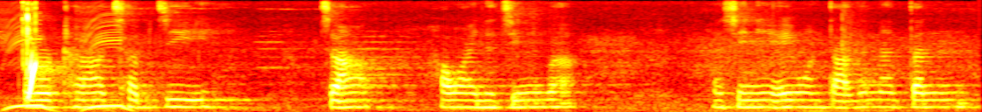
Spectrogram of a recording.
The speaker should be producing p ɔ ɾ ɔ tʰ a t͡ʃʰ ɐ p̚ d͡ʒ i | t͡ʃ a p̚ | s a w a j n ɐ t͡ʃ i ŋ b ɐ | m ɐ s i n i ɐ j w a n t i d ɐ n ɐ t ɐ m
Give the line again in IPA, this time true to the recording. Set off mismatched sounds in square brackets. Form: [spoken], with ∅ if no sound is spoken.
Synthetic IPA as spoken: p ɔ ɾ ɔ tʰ a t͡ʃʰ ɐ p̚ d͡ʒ i | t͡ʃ a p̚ | [h] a w a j n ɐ t͡ʃ i ŋ b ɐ | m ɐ s i n i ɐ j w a n t [a] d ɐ n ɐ t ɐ [n]

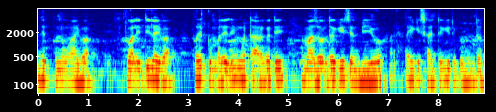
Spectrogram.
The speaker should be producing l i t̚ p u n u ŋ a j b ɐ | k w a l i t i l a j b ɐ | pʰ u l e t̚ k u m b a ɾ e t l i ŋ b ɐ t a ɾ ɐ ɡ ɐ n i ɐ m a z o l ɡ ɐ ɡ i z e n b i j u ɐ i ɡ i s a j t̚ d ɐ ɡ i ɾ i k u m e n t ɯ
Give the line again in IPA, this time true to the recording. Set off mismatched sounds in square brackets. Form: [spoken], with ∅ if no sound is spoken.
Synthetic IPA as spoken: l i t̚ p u n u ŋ a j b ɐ | k w a l i t i l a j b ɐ | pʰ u [ɾ] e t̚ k u m b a [l] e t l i ŋ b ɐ t a ɾ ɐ ɡ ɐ [d] i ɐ m a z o l [d] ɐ ɡ i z e n b i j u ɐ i ɡ i s a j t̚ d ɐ ɡ i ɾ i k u m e n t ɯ

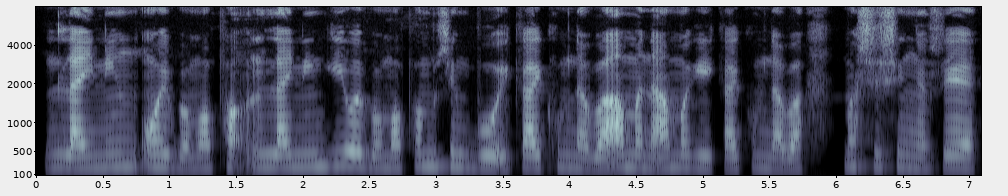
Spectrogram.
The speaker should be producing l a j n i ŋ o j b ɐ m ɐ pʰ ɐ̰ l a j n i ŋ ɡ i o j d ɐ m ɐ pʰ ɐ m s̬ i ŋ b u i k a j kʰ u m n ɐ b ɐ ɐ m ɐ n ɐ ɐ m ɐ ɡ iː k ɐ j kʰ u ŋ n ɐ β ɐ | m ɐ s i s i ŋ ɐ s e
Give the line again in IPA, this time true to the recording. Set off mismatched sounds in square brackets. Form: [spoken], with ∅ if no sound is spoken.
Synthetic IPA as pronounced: l a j n i ŋ o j b ɐ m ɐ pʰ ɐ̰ l a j n i ŋ ɡ i o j [b] ɐ m ɐ pʰ ɐ m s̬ i ŋ b u i k a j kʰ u m n ɐ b ɐ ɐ m ɐ n ɐ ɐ m ɐ ɡ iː k [a] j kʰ u [m] n ɐ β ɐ | m ɐ s i s i ŋ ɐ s e

